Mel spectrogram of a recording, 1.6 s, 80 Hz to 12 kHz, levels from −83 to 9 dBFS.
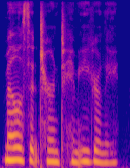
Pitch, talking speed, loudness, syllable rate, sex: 215 Hz, 185 wpm, -18 LUFS, 6.9 syllables/s, female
